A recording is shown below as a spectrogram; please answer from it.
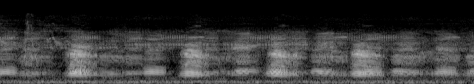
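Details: A chorus of frogs croaking after monsoon rain during mating, with loud nasal croaks pulsing about every 0.8 seconds, each a layered harmonic burst.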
